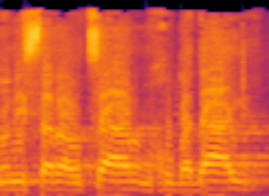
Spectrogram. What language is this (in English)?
Hebrew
